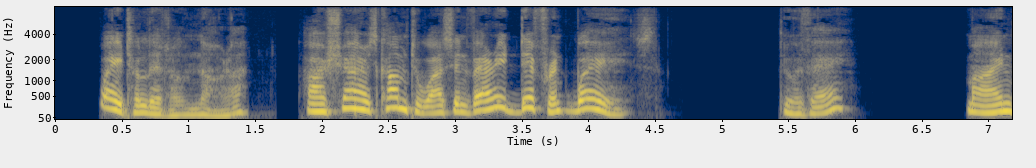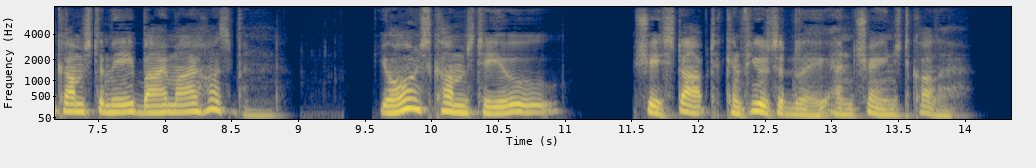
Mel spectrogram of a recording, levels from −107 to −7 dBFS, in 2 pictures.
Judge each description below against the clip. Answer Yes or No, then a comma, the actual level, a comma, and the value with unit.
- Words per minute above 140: No, slow, 135 wpm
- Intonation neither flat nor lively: No, wide, 5.7 semitones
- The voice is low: No, medium, 145 Hz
